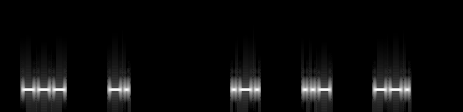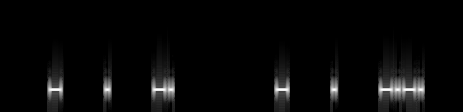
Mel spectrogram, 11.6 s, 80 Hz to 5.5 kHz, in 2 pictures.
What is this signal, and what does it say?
Morse code, heard as a keyed tone, about 25 wpm, spaced as for 12 wpm, 600 Hz. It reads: ON RUG TEN TEC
